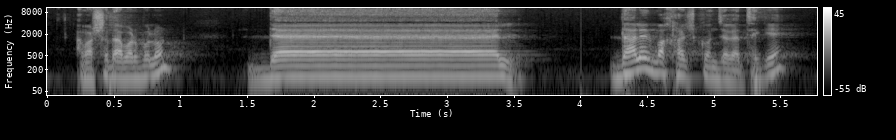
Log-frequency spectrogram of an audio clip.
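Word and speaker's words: دال: এই হরফটি উচ্চারণ করার সময় আমরা অবশ্যই 3 আলিফ টেনে পড়ব। দাল, আমার সাথে আবার বলুন, দাল।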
